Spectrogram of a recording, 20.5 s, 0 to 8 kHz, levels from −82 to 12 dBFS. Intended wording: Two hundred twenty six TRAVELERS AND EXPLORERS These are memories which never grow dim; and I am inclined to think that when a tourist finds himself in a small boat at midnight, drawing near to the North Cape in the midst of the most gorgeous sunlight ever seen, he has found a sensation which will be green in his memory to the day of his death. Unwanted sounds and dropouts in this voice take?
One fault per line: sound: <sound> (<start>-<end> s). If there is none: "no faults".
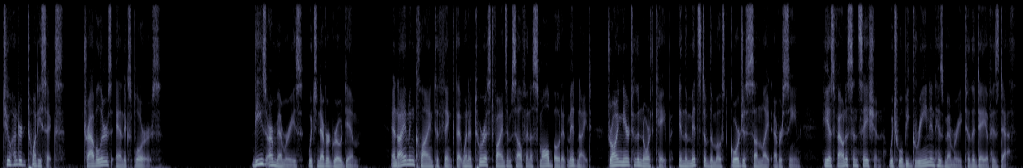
sound: dropout (11.0-11.1 s)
